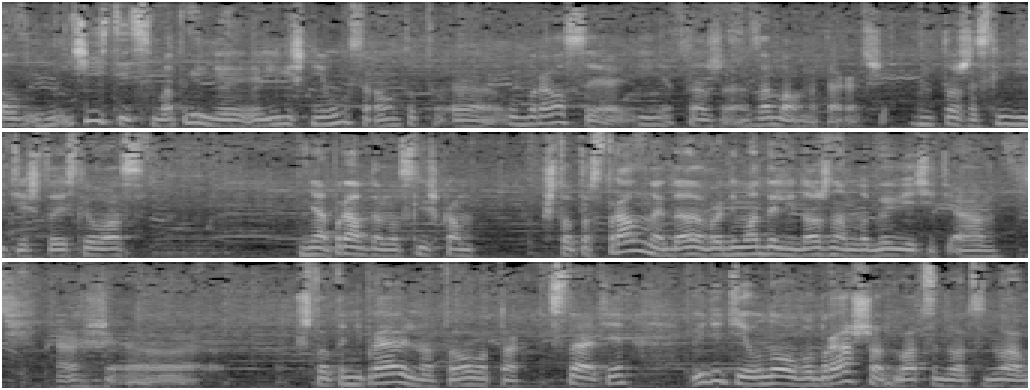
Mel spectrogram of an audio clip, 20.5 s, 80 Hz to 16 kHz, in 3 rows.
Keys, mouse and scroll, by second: 0.0-3.9 right drag, 3.9-14.2 drag, 15.5-20.5 drag.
